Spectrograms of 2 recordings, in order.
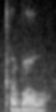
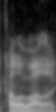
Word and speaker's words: Kalevala: I'm going to butcher the pronunciation, but the Kabbalah. Yes, the Kalevala.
